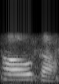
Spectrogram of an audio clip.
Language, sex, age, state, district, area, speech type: Marathi, female, 18-30, Maharashtra, Yavatmal, rural, conversation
